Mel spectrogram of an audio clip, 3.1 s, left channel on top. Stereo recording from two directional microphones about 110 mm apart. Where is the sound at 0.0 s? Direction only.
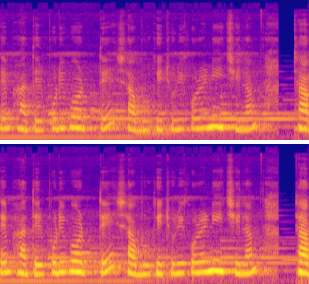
40° right (ahead or behind).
